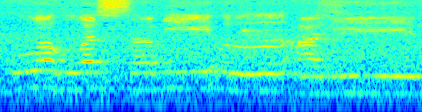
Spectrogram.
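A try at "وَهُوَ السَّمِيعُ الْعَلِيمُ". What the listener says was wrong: Jangan samiul, jangan diberhenti, jangan diapakan. Samiul, jangan itu. Samiul alim.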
